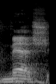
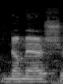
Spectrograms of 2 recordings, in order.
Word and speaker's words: Nmesh: Warehouse Union says, are you the one who says mesh in that slowed down voice on tracks like If I Tell You That I'm Happy? Yes. That's you. Yeah. Also, it is Mesh, right? It's not Nmesh or It is Mesh.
